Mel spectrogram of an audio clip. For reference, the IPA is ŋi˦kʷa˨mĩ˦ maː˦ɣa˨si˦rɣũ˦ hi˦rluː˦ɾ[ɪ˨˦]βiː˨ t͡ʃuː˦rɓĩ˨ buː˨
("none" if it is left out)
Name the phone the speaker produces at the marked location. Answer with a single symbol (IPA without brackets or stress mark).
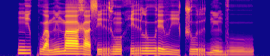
ɪ˨˦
